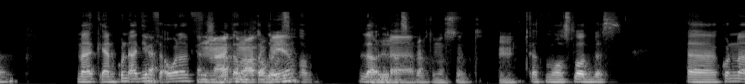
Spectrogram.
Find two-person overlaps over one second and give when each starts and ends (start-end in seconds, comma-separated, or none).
1.4-3.0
